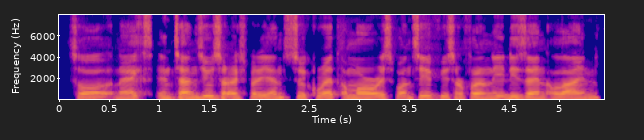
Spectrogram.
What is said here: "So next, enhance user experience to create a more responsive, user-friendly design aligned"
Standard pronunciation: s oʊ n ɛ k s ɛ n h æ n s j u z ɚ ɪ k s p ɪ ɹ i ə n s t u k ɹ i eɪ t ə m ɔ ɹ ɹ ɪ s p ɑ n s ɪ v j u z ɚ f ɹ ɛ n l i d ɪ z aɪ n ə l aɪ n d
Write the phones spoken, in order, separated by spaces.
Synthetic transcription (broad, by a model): s oʊ n ɛ k s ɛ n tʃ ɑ n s j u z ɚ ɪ k s p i ɹ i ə n s t u k ɹ i eɪ t ə m ɔ ɹ ɹ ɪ s p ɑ n s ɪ f j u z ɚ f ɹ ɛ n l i d ɪ z aɪ n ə l aɪ n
